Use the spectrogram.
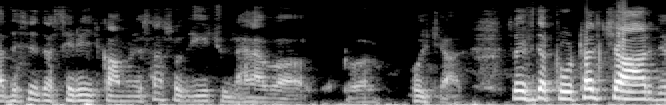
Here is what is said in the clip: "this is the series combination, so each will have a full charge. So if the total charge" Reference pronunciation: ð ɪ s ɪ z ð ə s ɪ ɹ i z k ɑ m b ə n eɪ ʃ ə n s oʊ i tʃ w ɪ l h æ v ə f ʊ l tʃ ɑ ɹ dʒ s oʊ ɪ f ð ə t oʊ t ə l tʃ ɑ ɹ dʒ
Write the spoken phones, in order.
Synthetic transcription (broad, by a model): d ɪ s ɪ z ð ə s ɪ ɹ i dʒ k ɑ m ə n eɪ s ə s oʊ i tʃ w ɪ l h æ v ə f ʊ l tʃ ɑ ɹ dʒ s oʊ ɪ f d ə t oʊ t ə l tʃ ɑ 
